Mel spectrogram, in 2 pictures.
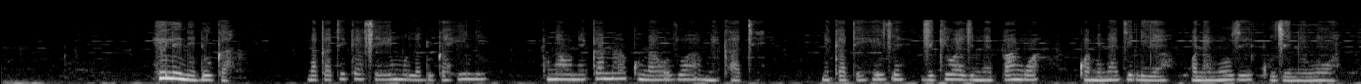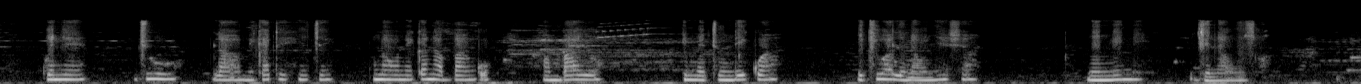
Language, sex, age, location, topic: Swahili, female, 25-35, Nairobi, finance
